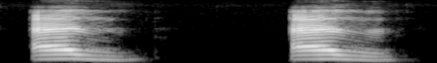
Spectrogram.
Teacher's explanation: कैसी है जाल की आवाज में बुलंदी है देखें अ अज मजबूती के साथ सनाया उलिया के किनारों या सिरों को लगाए जुबान की नोक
